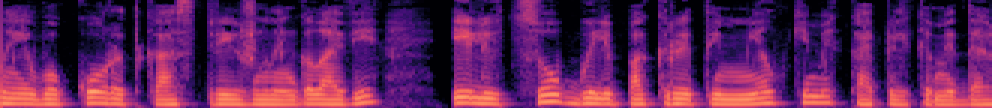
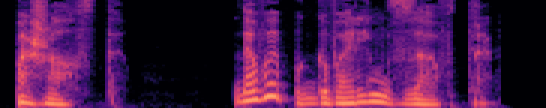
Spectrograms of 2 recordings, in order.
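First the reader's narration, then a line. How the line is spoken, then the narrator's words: Quiet plea. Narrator (Russian): тихо попросила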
